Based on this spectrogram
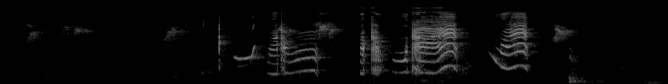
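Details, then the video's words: Talking pet parrot indoors repeating nasal, voice-like syllables with bending pitch in quick phrases, between soft high chirps. "Natural Parrot Sound ❤️ talking Parrot mummy papa"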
